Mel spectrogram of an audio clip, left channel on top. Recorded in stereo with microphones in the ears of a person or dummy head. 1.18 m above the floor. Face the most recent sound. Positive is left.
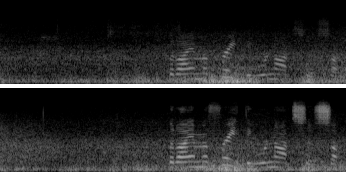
turn(degrees=-85)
